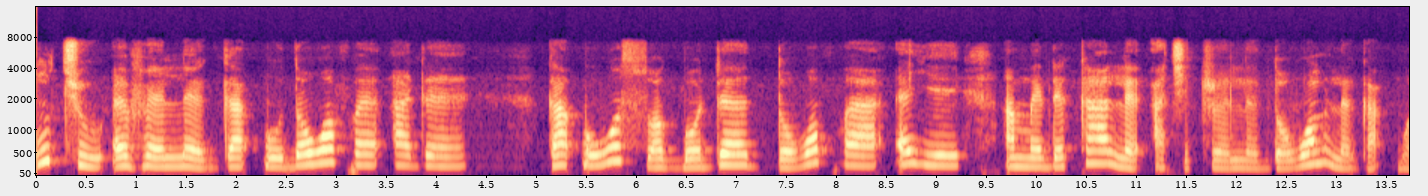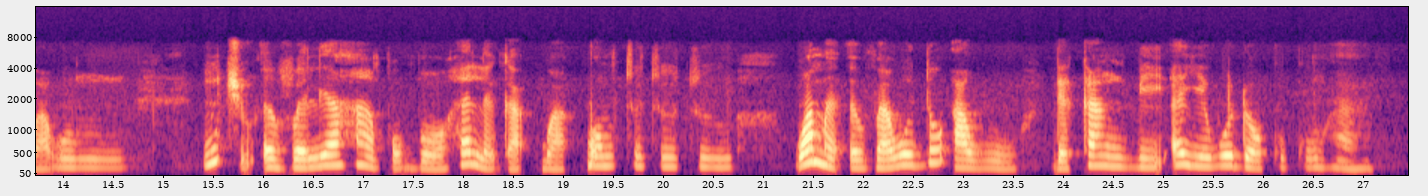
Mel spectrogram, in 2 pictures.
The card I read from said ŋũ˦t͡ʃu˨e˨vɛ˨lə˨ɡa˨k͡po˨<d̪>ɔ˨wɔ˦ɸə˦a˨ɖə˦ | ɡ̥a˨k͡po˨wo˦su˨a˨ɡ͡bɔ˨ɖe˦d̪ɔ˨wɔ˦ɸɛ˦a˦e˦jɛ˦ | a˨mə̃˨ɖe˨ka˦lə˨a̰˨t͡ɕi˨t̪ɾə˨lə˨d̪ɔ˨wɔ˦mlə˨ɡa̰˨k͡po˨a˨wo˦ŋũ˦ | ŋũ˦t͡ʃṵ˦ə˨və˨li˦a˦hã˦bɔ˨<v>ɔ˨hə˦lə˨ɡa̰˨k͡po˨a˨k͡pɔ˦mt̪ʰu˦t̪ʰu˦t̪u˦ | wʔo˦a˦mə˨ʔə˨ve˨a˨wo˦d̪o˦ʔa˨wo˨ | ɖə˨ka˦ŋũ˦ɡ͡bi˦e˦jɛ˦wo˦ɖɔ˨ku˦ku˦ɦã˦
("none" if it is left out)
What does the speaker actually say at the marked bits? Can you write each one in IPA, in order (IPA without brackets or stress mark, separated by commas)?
d̪, b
